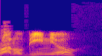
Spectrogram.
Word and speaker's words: Ronaldinho: Oh, Ronaldinho.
